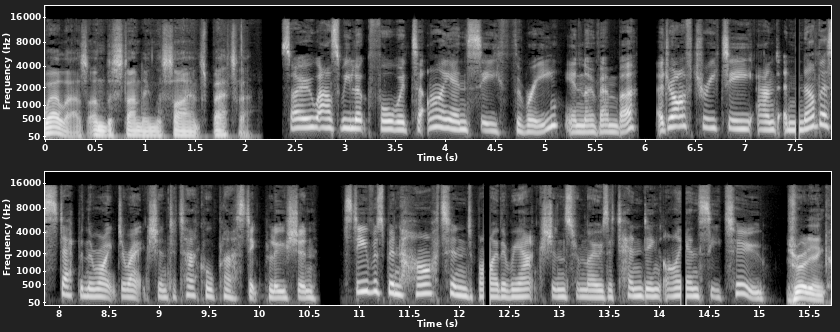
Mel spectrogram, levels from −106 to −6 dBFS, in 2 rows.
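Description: The speech cuts to clean silence three times: about 41 ms at 7.50 s, 69 ms at 12.24 s and 55 ms at 14.22 s. Each is likely a Bluetooth stall, where held packets drained the headphone buffer. Unlike a clipped dropout, the speech then picks up again.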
